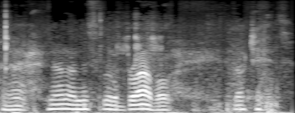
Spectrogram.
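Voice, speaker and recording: A man talks at a fairly slow pace with a medium pitch. Room echo is audible. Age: 60s. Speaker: woodsman vlogger. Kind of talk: outdoor tutorial vlog. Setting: outdoors in winter woods. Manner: casual, chatty.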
